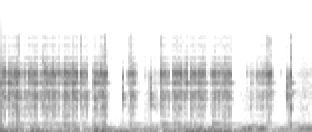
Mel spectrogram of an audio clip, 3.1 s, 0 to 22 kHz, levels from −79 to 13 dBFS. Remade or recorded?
recorded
